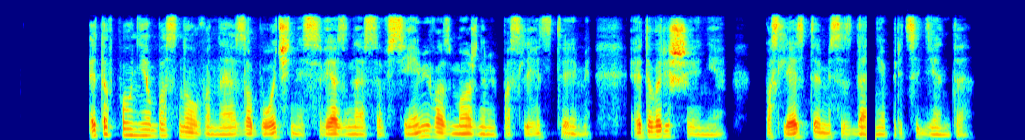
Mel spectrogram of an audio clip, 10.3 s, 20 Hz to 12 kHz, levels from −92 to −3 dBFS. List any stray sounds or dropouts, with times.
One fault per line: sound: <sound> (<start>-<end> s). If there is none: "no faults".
sound: dropout (8.7-8.8 s)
